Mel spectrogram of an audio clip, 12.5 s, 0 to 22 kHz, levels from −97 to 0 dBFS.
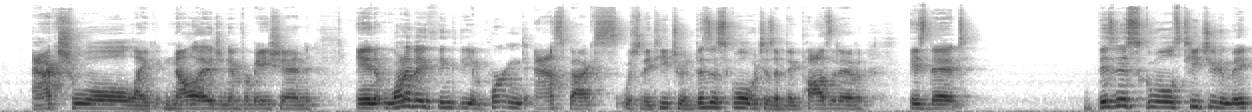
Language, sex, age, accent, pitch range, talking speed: English, male, 20-39, American, 135-165 Hz, 160 wpm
